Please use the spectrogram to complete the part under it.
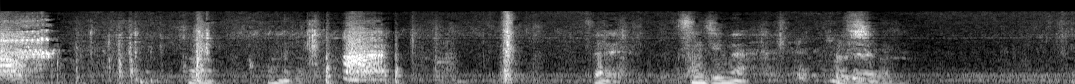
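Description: A man speaks quietly nearby.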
